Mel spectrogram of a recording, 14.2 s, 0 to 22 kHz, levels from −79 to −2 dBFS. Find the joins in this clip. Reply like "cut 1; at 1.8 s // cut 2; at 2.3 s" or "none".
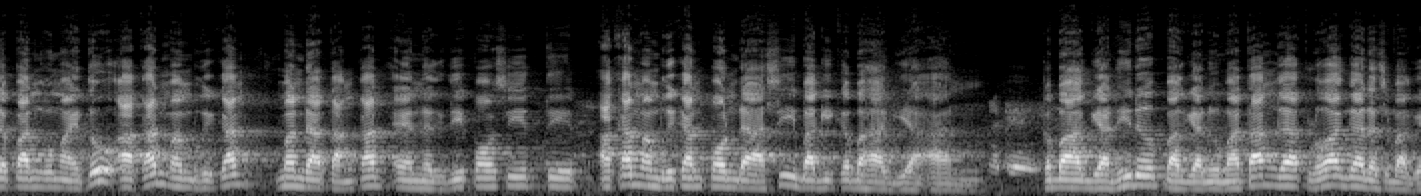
cut 1; at 5.8 s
